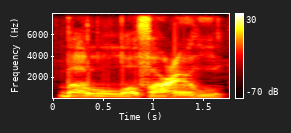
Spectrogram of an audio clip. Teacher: Tetapi dibaca rnya menjadi bertasydid lamnya hilang. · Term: idgham mutaqaribain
